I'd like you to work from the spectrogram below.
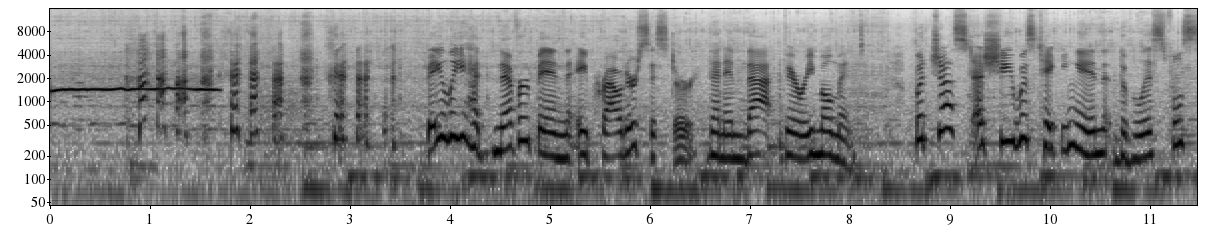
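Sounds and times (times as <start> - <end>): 
whistling through gaps in teeth: 0.0 - 1.7
breathy cackling laughter: 0.7 - 3.7
speech: 3.8 - 11.4.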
